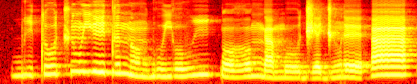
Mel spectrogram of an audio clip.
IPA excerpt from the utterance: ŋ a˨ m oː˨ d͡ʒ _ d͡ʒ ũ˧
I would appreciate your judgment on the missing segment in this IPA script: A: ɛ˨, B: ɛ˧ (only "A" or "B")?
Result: A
